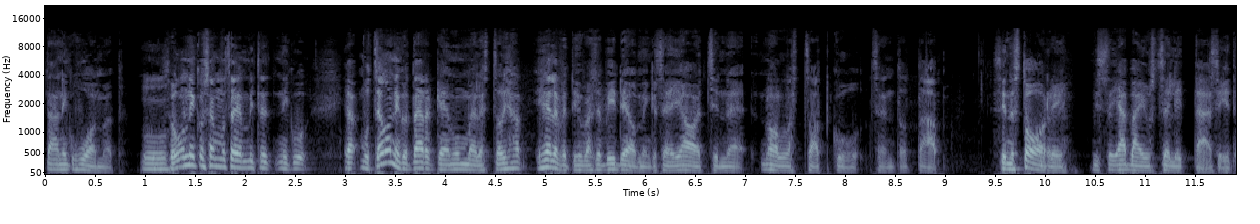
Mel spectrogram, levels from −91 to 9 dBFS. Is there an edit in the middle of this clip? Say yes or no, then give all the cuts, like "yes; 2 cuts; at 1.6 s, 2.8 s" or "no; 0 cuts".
no; 0 cuts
